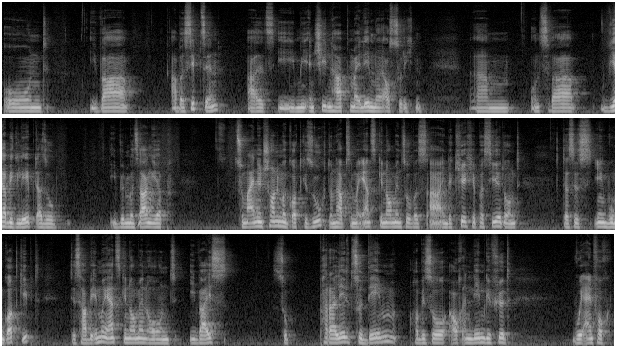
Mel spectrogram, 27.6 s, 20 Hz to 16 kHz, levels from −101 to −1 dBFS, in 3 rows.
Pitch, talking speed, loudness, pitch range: 125 Hz, 165 wpm, -33 LUFS, 115-135 Hz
